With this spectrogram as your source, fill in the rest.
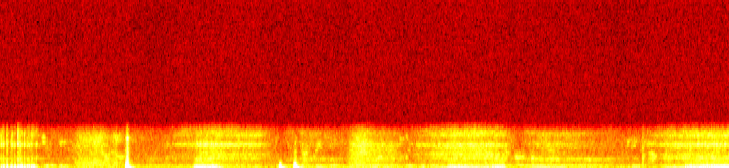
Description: My girl swear I be snoring. Talking shit while catching me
